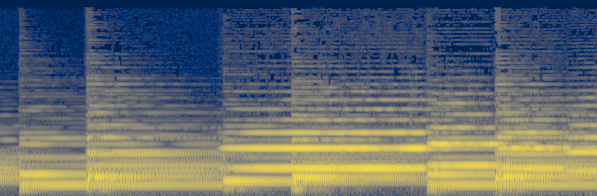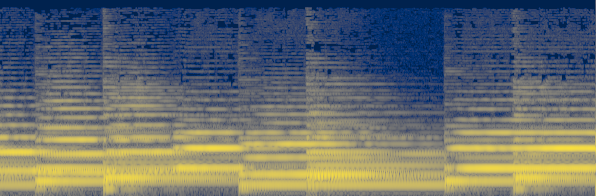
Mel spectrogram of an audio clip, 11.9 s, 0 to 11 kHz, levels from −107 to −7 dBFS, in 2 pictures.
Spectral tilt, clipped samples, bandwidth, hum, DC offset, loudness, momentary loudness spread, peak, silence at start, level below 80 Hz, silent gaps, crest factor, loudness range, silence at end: -10.5 dB/octave; under 0.1%; 4.6 kHz; none; under 0.1%; -17 LUFS; 11 LU; -2 dBFS; 0 s; -56 dBFS; none; 14 dB; 3 LU; 0 s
